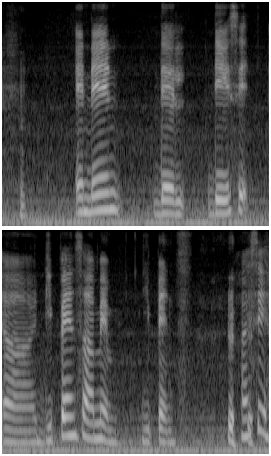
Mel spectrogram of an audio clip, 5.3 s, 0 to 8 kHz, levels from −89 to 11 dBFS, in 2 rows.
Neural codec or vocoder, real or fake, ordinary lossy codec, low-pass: none; real; none; none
